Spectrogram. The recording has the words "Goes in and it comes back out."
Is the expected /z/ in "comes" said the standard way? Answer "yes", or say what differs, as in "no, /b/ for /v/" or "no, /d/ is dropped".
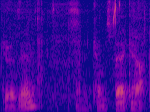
yes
